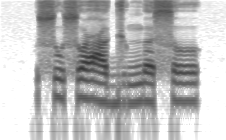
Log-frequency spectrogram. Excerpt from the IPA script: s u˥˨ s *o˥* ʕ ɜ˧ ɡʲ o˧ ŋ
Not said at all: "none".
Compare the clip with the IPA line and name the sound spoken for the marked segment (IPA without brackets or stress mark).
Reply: o˥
